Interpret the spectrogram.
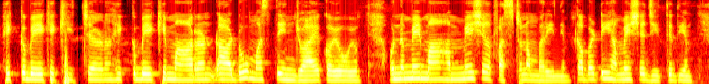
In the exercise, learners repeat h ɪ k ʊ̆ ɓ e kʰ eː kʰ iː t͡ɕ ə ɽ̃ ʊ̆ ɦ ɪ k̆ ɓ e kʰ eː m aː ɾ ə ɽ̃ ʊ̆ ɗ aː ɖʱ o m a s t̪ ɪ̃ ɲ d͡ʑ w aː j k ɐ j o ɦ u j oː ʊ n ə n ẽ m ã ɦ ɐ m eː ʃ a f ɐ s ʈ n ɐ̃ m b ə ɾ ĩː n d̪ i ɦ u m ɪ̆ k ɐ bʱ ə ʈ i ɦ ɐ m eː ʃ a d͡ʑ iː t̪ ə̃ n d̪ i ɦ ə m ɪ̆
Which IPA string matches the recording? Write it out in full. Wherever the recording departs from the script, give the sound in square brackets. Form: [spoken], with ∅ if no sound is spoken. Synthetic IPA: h ɪ k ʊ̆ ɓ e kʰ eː kʰ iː t͡ɕ ə ɽ̃ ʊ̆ ɦ ɪ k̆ ɓ e kʰ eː m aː ɾ ə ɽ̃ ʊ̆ ɗ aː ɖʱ o m [ɐ] s t̪ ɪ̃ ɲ d͡ʑ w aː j k ɐ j o ɦ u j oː ʊ n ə [m] ẽ m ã ɦ ɐ m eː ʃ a f ɐ s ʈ n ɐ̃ m b ə ɾ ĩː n d̪ i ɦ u m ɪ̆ k ɐ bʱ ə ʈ i ɦ ɐ m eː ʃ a d͡ʑ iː t̪ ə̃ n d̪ i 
